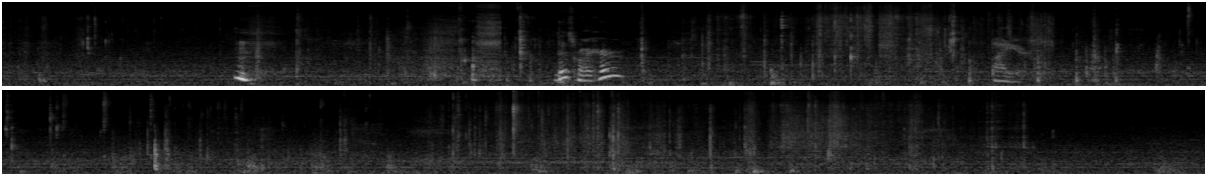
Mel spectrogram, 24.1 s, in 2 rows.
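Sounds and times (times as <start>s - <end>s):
pizza crackling as torn apart: 6.4s - 12.2s, 13.4s - 22.4s
paper rustling: 6.8s - 11.2s, 15.4s - 22.4s.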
